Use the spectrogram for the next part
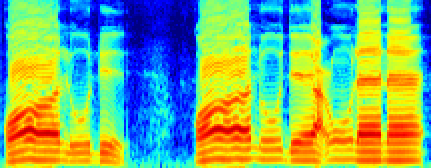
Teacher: dia memantulkan tanpa ada huruf hamzahnya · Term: qalqalah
